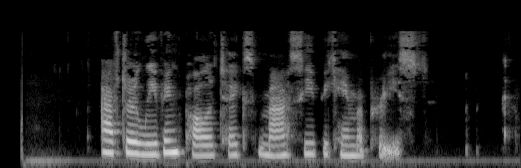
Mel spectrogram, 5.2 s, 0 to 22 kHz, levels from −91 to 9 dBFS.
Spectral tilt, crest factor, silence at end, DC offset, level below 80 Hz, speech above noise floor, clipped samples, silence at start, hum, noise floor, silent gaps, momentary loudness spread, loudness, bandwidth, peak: -5 dB/octave; 18 dB; 1.05 s; under 0.1%; -60 dBFS; 33 dB; under 0.1%; 0.35 s; none; -52 dBFS; none; 15 LU; -20 LUFS; 11.5 kHz; -4 dBFS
